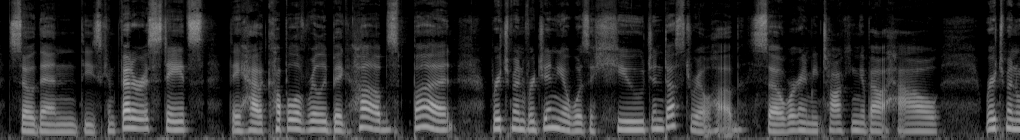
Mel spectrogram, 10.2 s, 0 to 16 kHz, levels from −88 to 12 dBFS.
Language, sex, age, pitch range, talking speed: English, female, 20-39, 170-200 Hz, 175 wpm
